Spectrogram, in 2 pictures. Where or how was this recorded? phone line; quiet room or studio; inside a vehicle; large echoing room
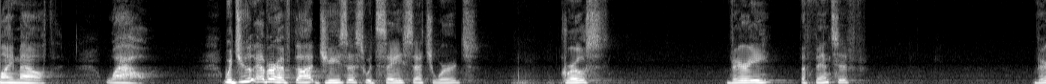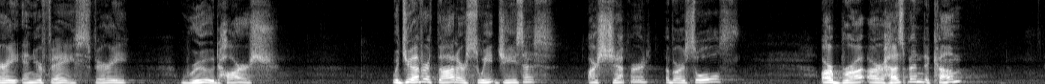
large echoing room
